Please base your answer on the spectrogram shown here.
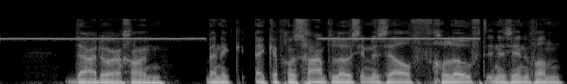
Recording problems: garbled, watery; slightly; nothing above 8.5 kHz
high-pitched whine; loud; until 2 s and from 3 to 5 s; 3.5 kHz, 8 dB below the speech

